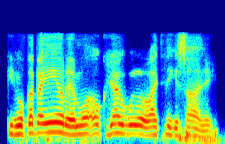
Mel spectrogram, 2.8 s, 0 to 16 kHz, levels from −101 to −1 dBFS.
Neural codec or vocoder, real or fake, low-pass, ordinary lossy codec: codec, 16 kHz, 1 kbps, X-Codec, HuBERT features, trained on balanced general audio; fake; 7.2 kHz; MP3, 64 kbps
